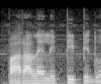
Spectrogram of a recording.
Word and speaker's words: paralelepípedo: seria uma dessas daqui veja que ela é aqui ó é a é a anti penúltima sílaba ó paralelepípedo a sílaba tônica é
